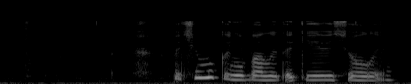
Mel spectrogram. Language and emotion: Russian, sad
